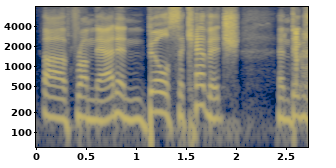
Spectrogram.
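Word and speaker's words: Sienkiewicz: a while I used to pronounce it Switz no wait a minute it's sevich so we got it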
